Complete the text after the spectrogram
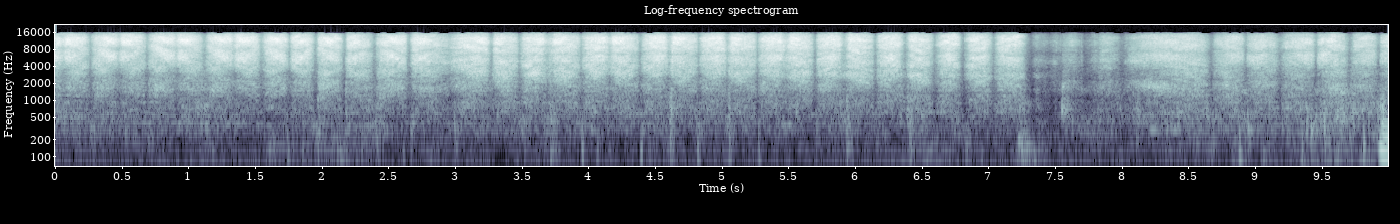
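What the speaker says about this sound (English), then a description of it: "I may start wet sanding some of this as my sweat drips onto it as I'm sanding" Sandpaper rubs back and forth across a boat cockpit hatch in fast, even strokes, loud and close, about four per second, with a brief pause partway through before the rhythm resumes.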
